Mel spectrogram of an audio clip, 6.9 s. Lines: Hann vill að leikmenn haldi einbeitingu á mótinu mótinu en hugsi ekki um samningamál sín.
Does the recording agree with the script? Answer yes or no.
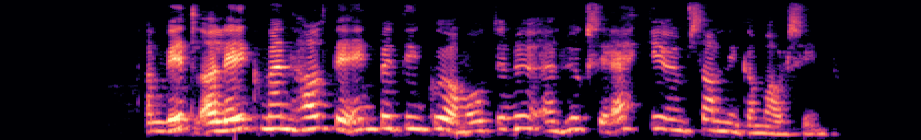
no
